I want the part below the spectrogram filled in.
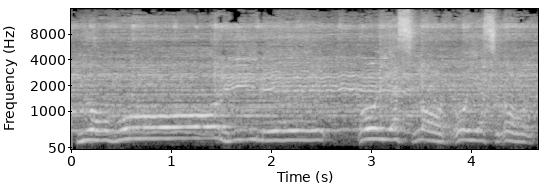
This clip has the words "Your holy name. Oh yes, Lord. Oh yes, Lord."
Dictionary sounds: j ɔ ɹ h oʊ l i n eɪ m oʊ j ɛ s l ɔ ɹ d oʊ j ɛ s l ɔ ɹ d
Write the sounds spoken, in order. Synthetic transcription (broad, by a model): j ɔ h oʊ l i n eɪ oʊ j ɛ s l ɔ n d oʊ j ɛ s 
